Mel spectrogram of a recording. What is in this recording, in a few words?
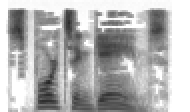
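"sports and games" spoken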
